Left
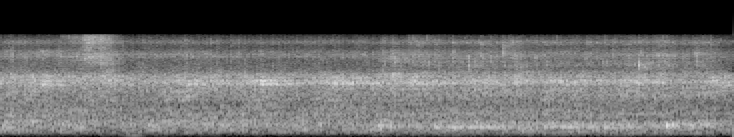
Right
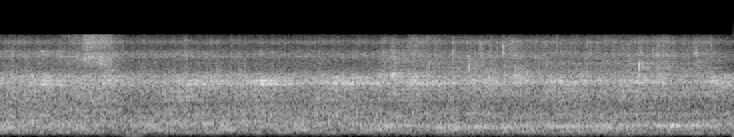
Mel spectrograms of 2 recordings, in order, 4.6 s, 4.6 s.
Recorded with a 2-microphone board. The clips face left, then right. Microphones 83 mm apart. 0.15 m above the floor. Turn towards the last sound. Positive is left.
turn(degrees=35)  # may be behind; listen again after turning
